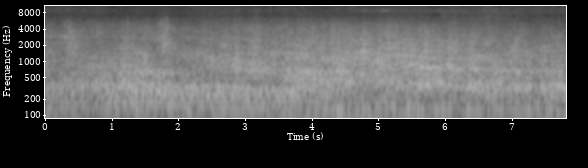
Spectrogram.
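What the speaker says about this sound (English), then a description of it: "This Bombardier Global 6000 is departing to Grand Rapids" A Bombardier Global 6000 business jet departs LAX, its engines a broad, sustained roar that rises early and holds steady, loud and fairly close.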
